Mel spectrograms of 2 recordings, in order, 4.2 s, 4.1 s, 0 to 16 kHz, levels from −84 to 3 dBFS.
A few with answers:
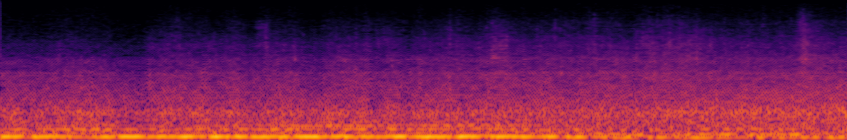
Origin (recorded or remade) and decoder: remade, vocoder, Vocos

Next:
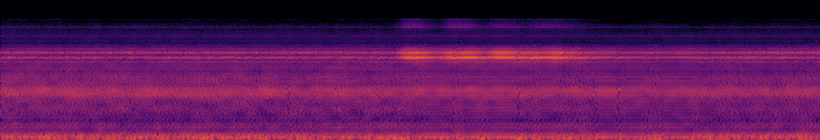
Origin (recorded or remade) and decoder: remade, vocoder, Vocos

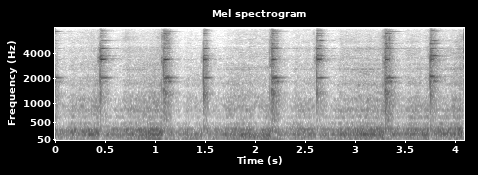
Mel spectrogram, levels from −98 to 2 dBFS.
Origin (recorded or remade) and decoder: recorded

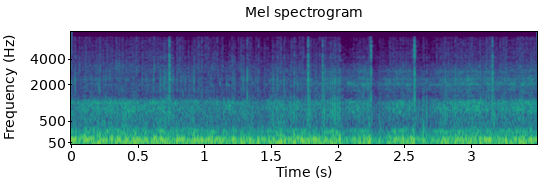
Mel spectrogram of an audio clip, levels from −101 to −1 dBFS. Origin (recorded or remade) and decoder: remade, vocoder, Vocos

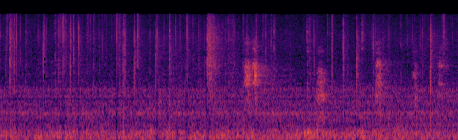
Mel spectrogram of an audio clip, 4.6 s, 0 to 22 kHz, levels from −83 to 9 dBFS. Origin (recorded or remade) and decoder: recorded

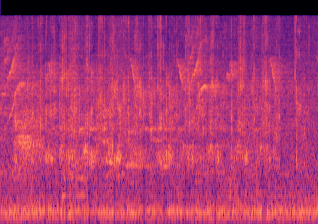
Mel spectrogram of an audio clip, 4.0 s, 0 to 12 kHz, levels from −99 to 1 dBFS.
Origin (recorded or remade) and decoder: remade, vocoder, Vocos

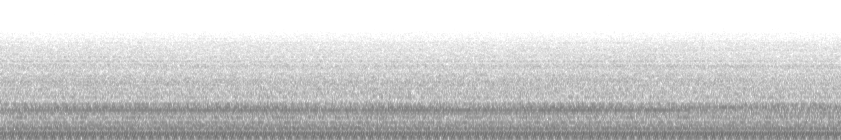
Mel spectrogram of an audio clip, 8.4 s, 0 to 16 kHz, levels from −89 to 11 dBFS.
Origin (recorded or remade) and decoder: recorded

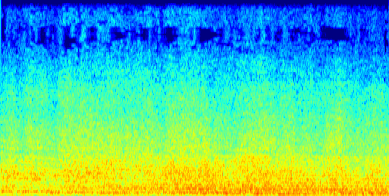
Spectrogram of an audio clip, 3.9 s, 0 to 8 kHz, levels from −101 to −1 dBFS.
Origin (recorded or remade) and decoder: recorded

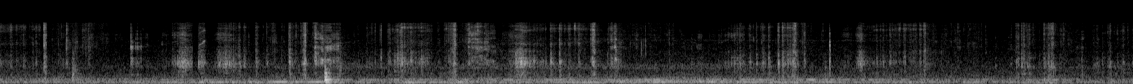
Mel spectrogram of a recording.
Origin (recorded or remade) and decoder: recorded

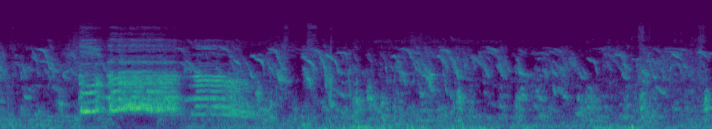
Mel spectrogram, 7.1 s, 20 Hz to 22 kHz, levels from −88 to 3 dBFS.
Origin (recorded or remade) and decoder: remade, vocoder, Vocos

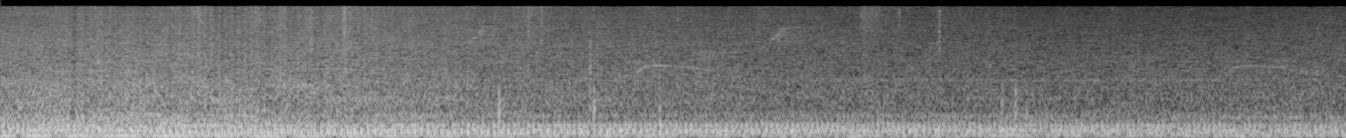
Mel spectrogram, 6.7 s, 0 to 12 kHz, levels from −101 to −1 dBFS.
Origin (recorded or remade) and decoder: remade, vocoder, Vocos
